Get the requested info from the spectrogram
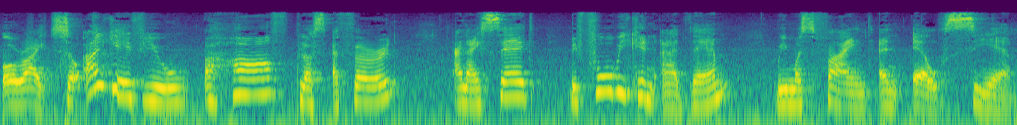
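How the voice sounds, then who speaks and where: A woman of medium pitch with very wide pitch swings, speaking at a very slow pace, with audible room echo and noticeable background noise. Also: very even loudness. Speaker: mathematics teacher on TV. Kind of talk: televised maths lesson. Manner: slow, deliberate.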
